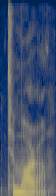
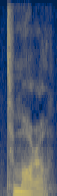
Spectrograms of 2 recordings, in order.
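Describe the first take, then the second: Both takes have the same delivery.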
